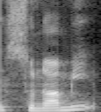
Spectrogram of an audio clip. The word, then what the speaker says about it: tsunami: सुनामी एक Japanese word है, इसीलिए उसका स्पेलिंग आप थोड़ा देख सकते हो कि सुनामी प्रोनाउंसिएशन तो ऐसा एस से होता है लेकिन उसके आगे टी लगता है.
